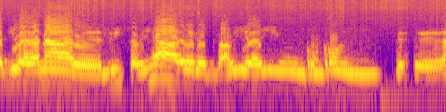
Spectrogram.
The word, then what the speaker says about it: Abinader: Sí, porque hubo elecciones y ganó Luis Abinader, ¿se pronuncia así? – Exactamente, Luis Abinader, yo no le veo Abinader. – Si yo lo pronuncio Abinader, como bien. Escucho que lo dicen los dominicanos.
